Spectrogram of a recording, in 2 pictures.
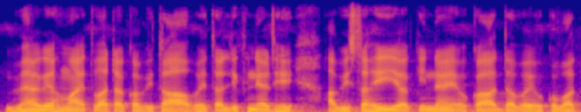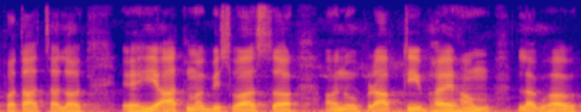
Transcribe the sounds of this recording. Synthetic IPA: bʱeɡeɦəmaet̪ʰbaʈakəbʱit̪aəbəjt̪əlikʰneɾɦi | abʱisəɦijəkinəjokad̪əbəjokobad̪pət̪at͡ʃələt̪ | eɦiat̪məbiswasːə̃ | ənupɾap̚t̪ibʱəeɦəm | ləɡbʱəɡ

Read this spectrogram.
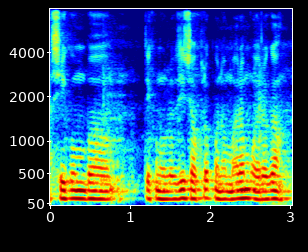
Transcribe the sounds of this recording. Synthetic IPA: ɐsiɡumbɐ | tek̚nolozisakʰɾɐk̚pɐnɐmaɾɐmojɾɐɡɐ

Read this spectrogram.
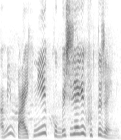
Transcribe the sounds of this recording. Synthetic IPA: amibajknijekʰubːeʃid͡ʑajɡajɡʱuɾt̪et͡ɕajni

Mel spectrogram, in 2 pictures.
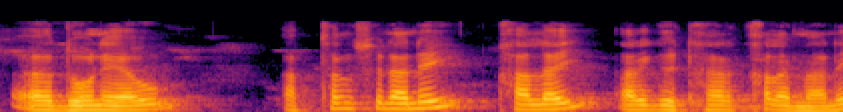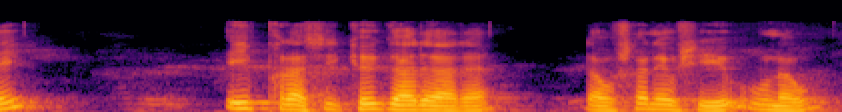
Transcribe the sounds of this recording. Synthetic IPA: dɔnajaw | ap̚tʰaŋsɯnanɯjkʰalajaɾɡɯtʰaɾkʰalamnanɯj | ijpʰaɾasikʰɯɡaɾaɾa | dawsanjawsiunaw

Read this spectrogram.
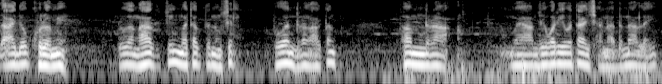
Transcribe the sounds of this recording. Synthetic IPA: a̰jdukʰuɾɐmi | duɡaŋak̚t͡ʃiŋmɐtʰɐk̚tɐnuŋsil | buɐndɾaŋak̚tɐŋ | pʰɐmdɾa | mɐjamzewaɾibɐtajsana̰dunalaj

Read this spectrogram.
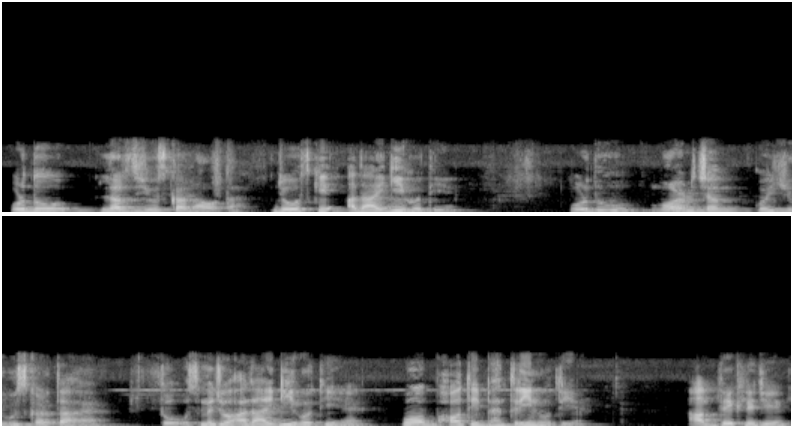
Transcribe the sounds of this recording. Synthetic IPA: ʊɾd̪ʱulɐfzjuːzkɐɾːɐɦaɦo̰ːt̪a̰ɦɛ | d͡ʒoːʊskiɐd̪aːjɡiɦoːt̪iɦɛː | ʊɾd̪ʱuʋɐɾɖd͡ʒɐbkoːijuːzkɐɾt̪aɦɛ | t̪oʊsmẽd͡ʒoːɐd̪aːjɡiɦoːt̪iɦɛː | ʋobɐɦɔt̪ɦibɛɦt̪̬əɾiːnɦoːt̪ḭɦɛ̰ː | a̰ːp̚d̪eːkʰliːd͡ʒie

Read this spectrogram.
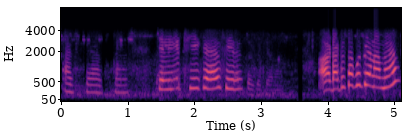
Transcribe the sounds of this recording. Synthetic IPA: ɐtːʃʰaɐtːʃʰat͡ʃɐlieʈʰiːkɦɛfɪɾ | ɖaːk̚ʈəɾsaːb̚kakjaːnaːmɦɛ

